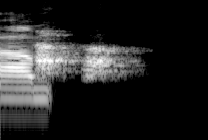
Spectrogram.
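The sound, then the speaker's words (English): A dog barks twice in quick succession, a sharp, tonal first bark followed by a rougher, breathier one, fairly loud, then silence. “whose dog's doing the running again? It's mine.”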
